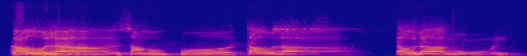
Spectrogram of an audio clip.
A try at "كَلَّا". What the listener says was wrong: কাউলা না, কাফ লাম জবর কি হয়? হ্যাঁ, লাম আলিফ জবর লা, তাহলে কি হবে?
